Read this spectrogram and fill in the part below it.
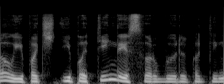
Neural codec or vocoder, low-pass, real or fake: codec, 24 kHz, 1 kbps, SNAC; 10.8 kHz; fake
